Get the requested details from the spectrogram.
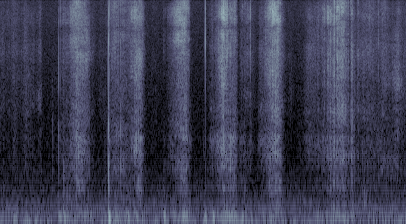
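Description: Long nails scratch the zipper track and faux-leather front of a small, closed, hollow Porg zip wallet made of faux leather and felt, gripped in both hands. Dry, raspy scratching strokes come in bursts with a bright, hissy edge, over a low rumble.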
